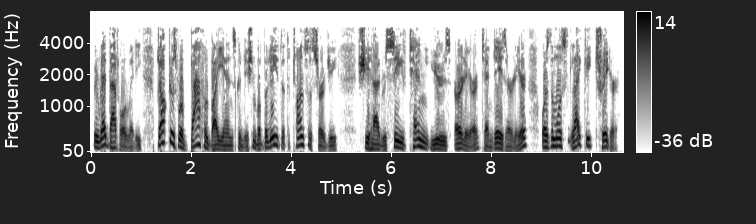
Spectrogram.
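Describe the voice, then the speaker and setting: A male radio host reads a news item in a relaxed, chatty way and breaks off for dry jokes. His pitch moves about a lot and his voice has a slight huskiness. The sound is dry and a little dull, with faint music underneath. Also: moderate pace, slightly rough, no echo. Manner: wry asides, lively intonation. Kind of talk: casual radio chat reading a news story.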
